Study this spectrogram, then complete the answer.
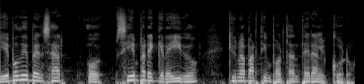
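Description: A man with a Murcian accent, medium pitch, somewhat breathy dark, mellow tone and very fast pace. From Murcia, Spain. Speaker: podcast host. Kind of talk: casual chat among friends, humorous.

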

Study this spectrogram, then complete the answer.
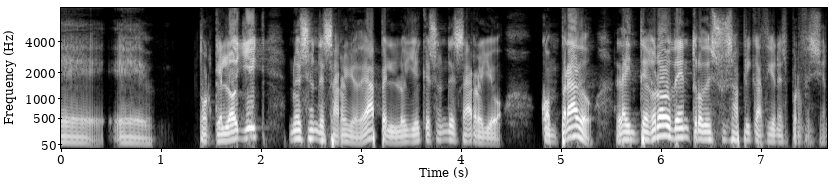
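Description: A man with a fairly low pitch speaks at a moderate pace, his voice making very wide pitch swings. The recording is very clean with a silent background, and the sound is dry and close with no echo. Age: 50s. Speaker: Apple expert. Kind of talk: casual discussion.

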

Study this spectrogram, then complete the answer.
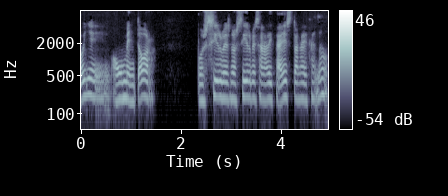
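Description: In an ordinary speaking voice, a woman talks at a medium pitch and a fairly slow pace against a quiet background. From Spain, Madrid. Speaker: entrepreneur. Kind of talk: interview.

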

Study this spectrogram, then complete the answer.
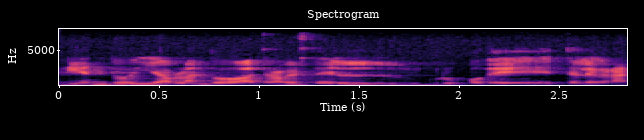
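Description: Noticeable background noise runs through the clip. The man delivers his words at a fairly slow pace. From Spain, Burgos. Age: 50s. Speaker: amateur marathon runner. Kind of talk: personal storytelling. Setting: self-recorded audio message. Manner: halting.

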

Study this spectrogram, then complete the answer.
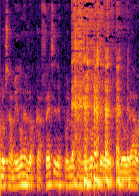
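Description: A man speaks at a moderate pace in a plain, everyday voice, his pitch medium with ordinary variation. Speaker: storyteller. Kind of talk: interview.

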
